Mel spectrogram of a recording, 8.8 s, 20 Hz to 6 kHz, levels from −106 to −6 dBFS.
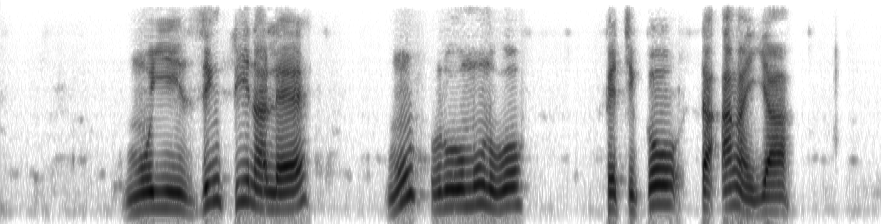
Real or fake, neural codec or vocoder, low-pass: fake; codec, 16 kHz in and 24 kHz out, 1 kbps, XY-Tokenizer; 5.4 kHz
